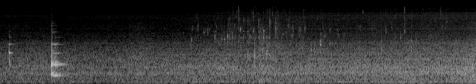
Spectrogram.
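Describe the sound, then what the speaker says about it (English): Orange chicken sauce poured over chicken thighs in a crock pot makes a steady, soft liquid stream after a brief glassy clink near the start, heard close with no talking. "You're just going to pour it over."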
